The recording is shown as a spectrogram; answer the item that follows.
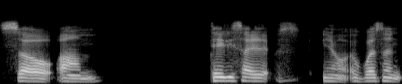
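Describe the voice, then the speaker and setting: A woman speaks in a very deep, low voice. Vocal fry is present. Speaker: ACB voting official. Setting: online video call.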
